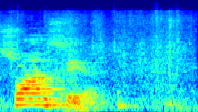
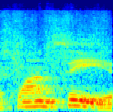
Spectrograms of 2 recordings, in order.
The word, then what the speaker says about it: Swansea: But it was Swansea, or Swansea is how it's spelled, but it's pronounced differently.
